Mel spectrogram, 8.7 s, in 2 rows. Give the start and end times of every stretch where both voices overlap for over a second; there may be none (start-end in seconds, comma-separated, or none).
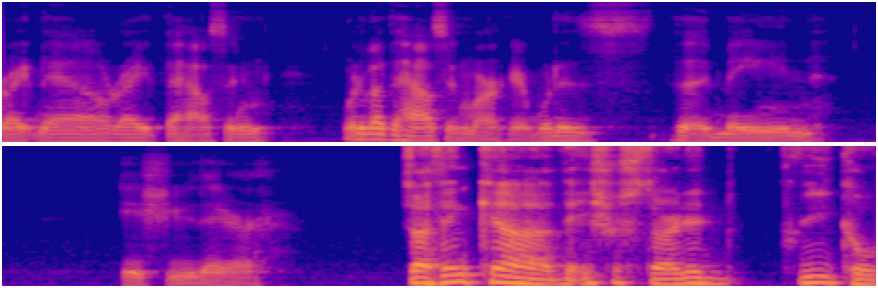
none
